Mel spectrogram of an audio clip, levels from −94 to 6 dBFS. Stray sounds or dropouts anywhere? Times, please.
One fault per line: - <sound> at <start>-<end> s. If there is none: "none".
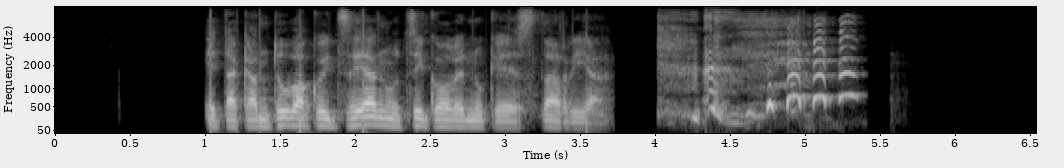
- laugh at 4.0-5.4 s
